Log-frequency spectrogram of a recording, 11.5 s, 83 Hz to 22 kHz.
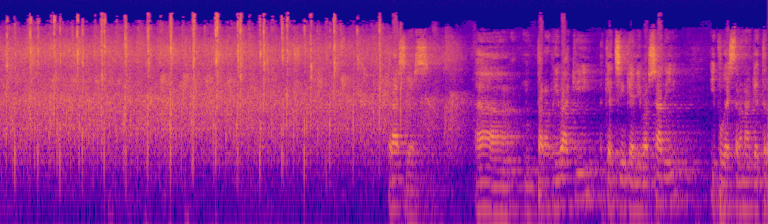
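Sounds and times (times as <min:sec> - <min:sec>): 
audience applause at a cobla band's anniversary concert: 0:00.0 - 0:07.1
speech: 0:05.8 - 0:06.5, 0:07.1 - 0:11.5.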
